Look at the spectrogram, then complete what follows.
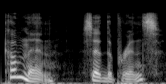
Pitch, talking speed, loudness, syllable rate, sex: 190 Hz, 180 wpm, -18 LUFS, 4.5 syllables/s, female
